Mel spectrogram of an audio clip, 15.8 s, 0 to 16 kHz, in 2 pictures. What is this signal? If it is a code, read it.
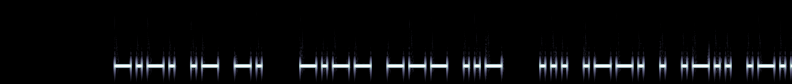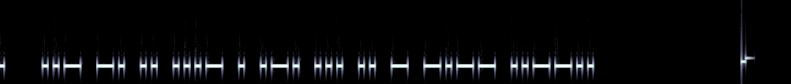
Morse code, heard as a keyed tone, about 22 wpm, 700 Hz. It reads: CAN YOU SPELL UNIVERSITY?
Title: Sentences from Top 1000 Words - Review Part 5 - 22wpm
